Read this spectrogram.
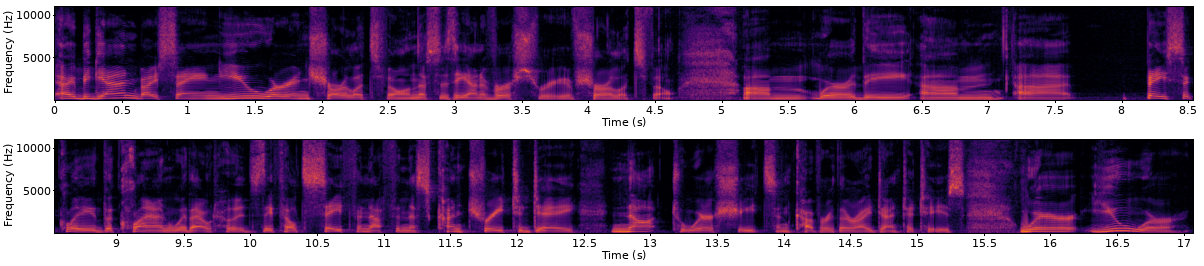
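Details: Adult woman speaking; typical speech.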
